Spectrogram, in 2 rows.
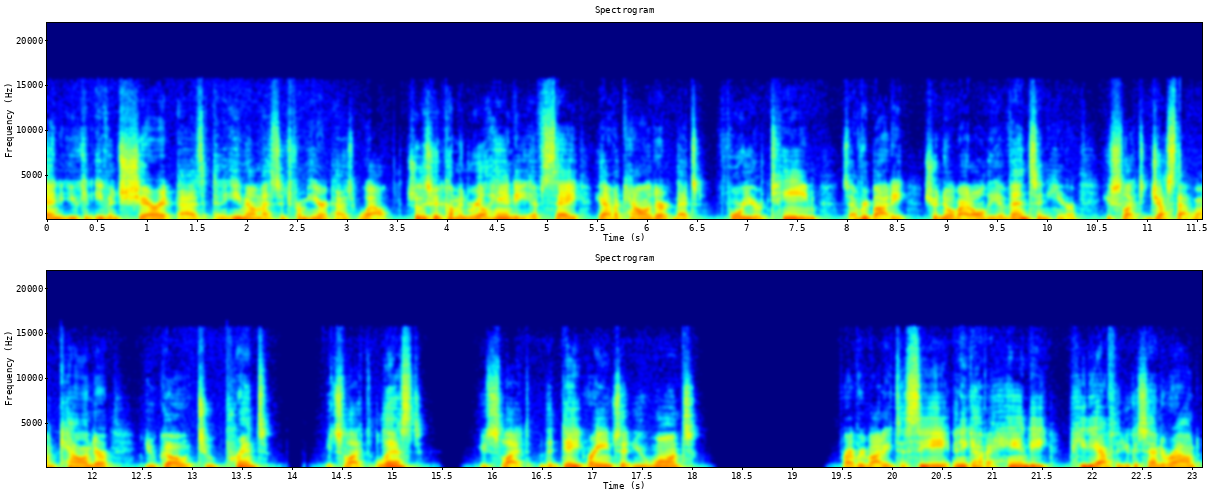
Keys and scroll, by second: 17.7 7, 18.5 Tab.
